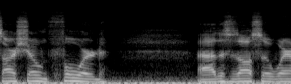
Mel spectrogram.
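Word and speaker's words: Sarchione: I'm at Sarshone is how it's pronounced, Sarshone Ford.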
